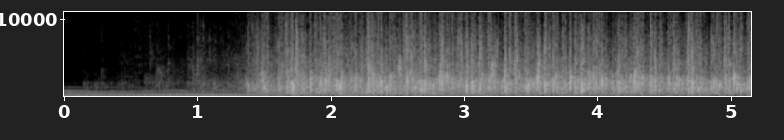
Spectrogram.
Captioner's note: audience applauds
